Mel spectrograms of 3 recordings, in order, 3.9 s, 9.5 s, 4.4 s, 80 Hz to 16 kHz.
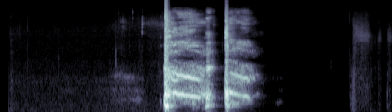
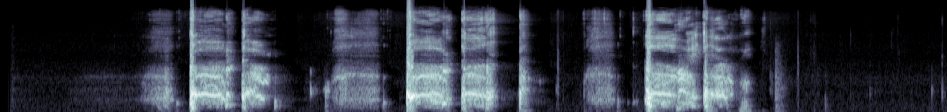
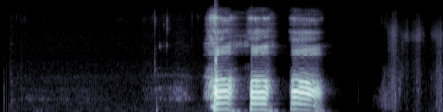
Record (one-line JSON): {"cough_length": "3.9 s", "cough_amplitude": 32768, "cough_signal_mean_std_ratio": 0.31, "three_cough_length": "9.5 s", "three_cough_amplitude": 32768, "three_cough_signal_mean_std_ratio": 0.4, "exhalation_length": "4.4 s", "exhalation_amplitude": 32768, "exhalation_signal_mean_std_ratio": 0.33, "survey_phase": "beta (2021-08-13 to 2022-03-07)", "age": "45-64", "gender": "Male", "wearing_mask": "No", "symptom_cough_any": true, "symptom_runny_or_blocked_nose": true, "symptom_fatigue": true, "symptom_headache": true, "smoker_status": "Ex-smoker", "respiratory_condition_asthma": false, "respiratory_condition_other": true, "recruitment_source": "Test and Trace", "submission_delay": "3 days", "covid_test_result": "Positive", "covid_test_method": "RT-qPCR", "covid_ct_value": 16.2, "covid_ct_gene": "ORF1ab gene", "covid_ct_mean": 16.3, "covid_viral_load": "4500000 copies/ml", "covid_viral_load_category": "High viral load (>1M copies/ml)"}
